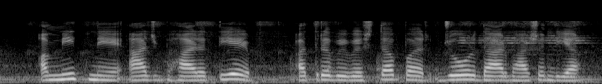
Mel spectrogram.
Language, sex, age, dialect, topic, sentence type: Hindi, male, 25-30, Marwari Dhudhari, banking, statement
